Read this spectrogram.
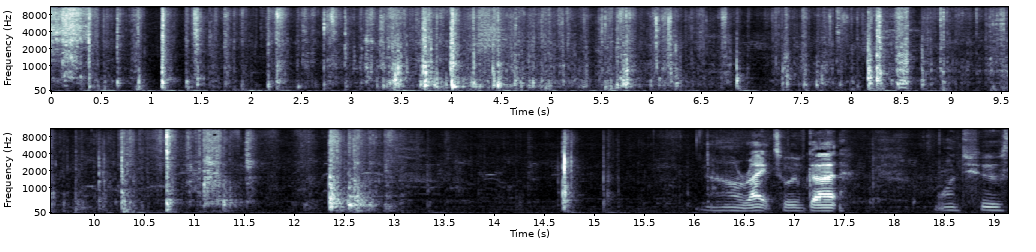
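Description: Cardboard boxes rub and knock as they are handled.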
